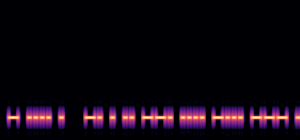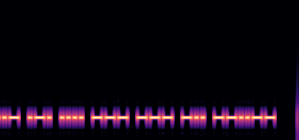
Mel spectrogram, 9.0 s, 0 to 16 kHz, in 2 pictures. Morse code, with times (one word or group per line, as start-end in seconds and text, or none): 0.2-1.0 THE
1.3-8.7 NEIGHBOURHOOD,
